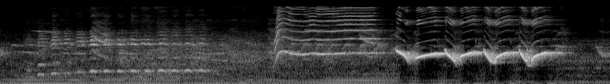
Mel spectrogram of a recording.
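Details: Masked laughingthrush spreading its wings while singing indoors: a long steady whistle, then a loud clear note and a string of looping, warbled whistles.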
